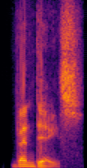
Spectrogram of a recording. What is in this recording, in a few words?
"vendace", American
